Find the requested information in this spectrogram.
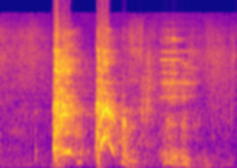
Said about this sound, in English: Excuse me, I have a tickle in my throat.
